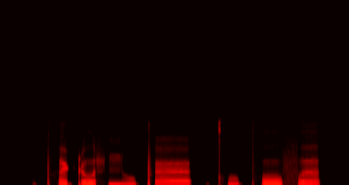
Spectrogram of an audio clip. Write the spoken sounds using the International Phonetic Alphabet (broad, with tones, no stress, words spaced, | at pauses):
pʰə˨ʈo˨ɬɲṳ˨˦pʼœ˨ | kʰṳ˨pʰo˨fə˨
